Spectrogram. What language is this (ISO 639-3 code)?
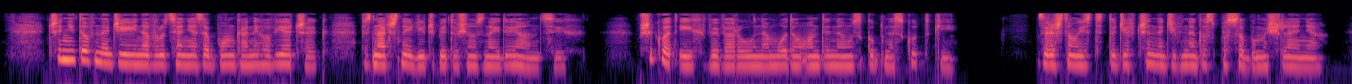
pol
